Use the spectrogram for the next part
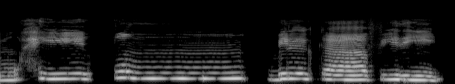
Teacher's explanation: کاف کو تھوڑا کھینچ کر پڑھیں گے، اوپر کھڑی زبر ہے. غا کو بھی تھوڑا کھینچ کر پڑھیں گے لیکن باریک پڑھیں گے کیونکہ غا کے نیچے زیر ہے.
